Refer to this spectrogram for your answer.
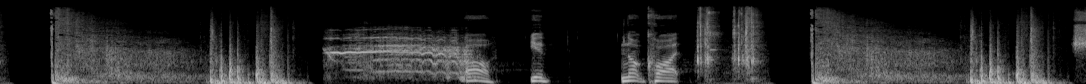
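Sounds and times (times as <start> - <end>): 
sharp bangs and thuds: 0.5 - 3.1, 8.1 - 10.7
horse whinnying: 3.2 - 4.8
speech: 4.8 - 5.6, 6.2 - 6.9.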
